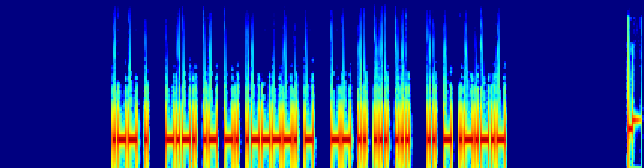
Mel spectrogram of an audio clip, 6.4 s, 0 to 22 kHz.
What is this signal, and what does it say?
Morse code, heard as a keyed tone, about 44 wpm, 700 Hz. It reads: WE CAN'T MISS IT.
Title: A Sound Of Thunder 45wpm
